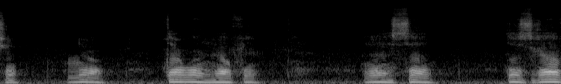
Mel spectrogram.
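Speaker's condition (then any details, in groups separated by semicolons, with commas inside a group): Lou Gehrig's disease; onset index finger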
